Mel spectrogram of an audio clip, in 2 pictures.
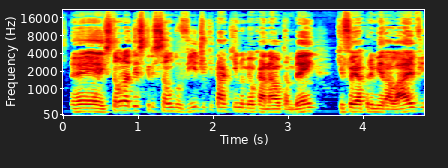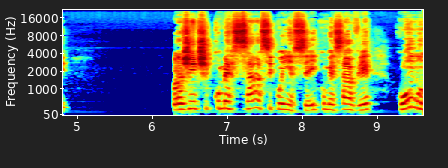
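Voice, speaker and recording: A man's voice: on the high side, slightly rough. A man with a nasal, duck-like voice hosting a live-stream class in a casual, chatty way, greeting viewers by name. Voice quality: nasal, self-described duck-like voice. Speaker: live-stream host teaching self-knowledge.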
